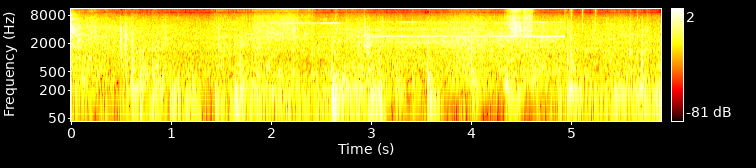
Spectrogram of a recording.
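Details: Wind buffets the microphone over water, with boat noise and hull thumps and no animal voices. A faint steady high tone runs through part of it, likely mechanical.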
